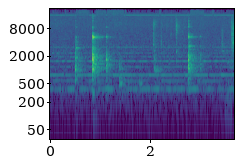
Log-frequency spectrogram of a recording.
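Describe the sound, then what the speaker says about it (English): A spoon stirs buffalo mac and cheese mixture in a pot, giving scattered light clinks and taps against the metal at an uneven pace over a faint steady hum. "Keep stirring."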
